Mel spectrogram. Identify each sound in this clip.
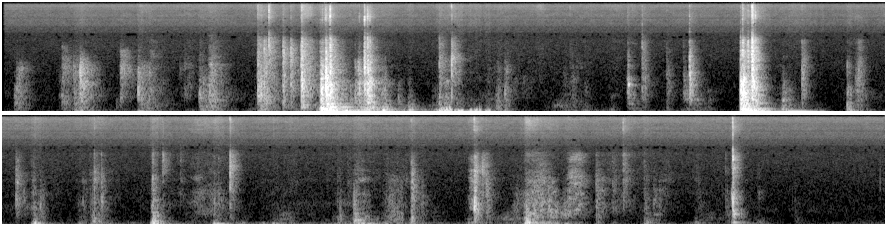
footsteps, door, light switch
